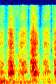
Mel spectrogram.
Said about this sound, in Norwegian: Det er lyden av meg som krafser på plast.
